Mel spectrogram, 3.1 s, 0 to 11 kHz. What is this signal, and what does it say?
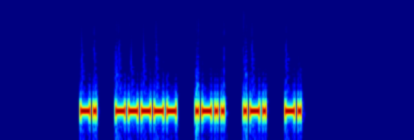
Morse code, heard as a keyed tone, about 52 wpm, spaced as for 36 wpm, 700 Hz. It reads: N0LRN
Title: USA Call Signs - 5 Characters - 2x Character Spacing - 50wpm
